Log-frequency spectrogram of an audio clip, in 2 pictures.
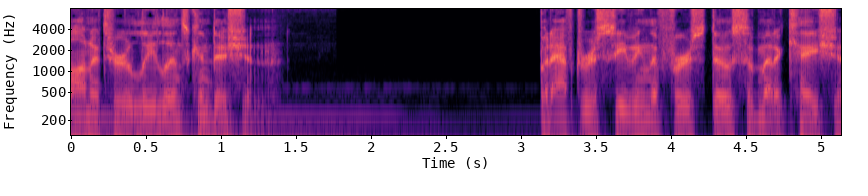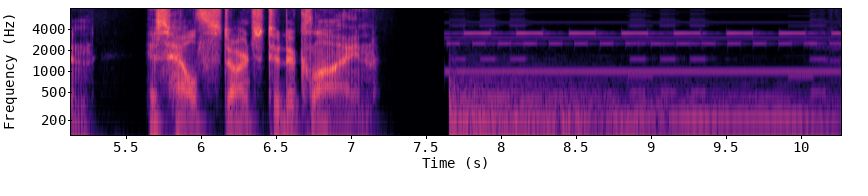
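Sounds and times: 
speech: 0.0 - 1.5, 3.1 - 7.9
hospital monitor machine beeping: 7.7 - 10.2.

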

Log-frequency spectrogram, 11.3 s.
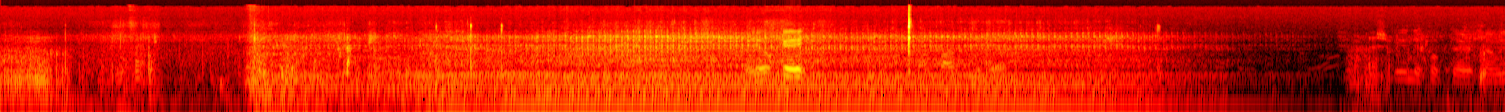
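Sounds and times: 
boat engine starting and running: 1.8 - 9.4
speech: 5.7 - 6.2.

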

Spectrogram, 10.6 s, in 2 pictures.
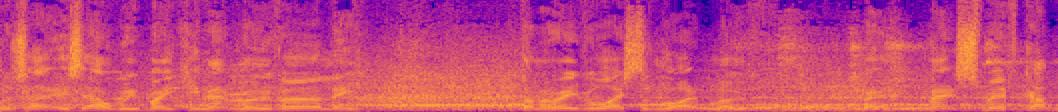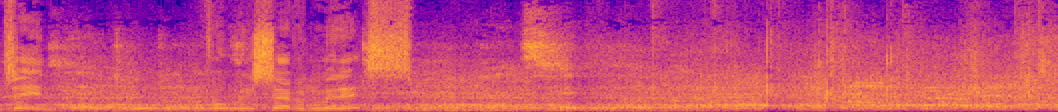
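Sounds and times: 
speech: 0.0 - 9.0
stadium crowd clapping and applauding: 8.4 - 10.5.

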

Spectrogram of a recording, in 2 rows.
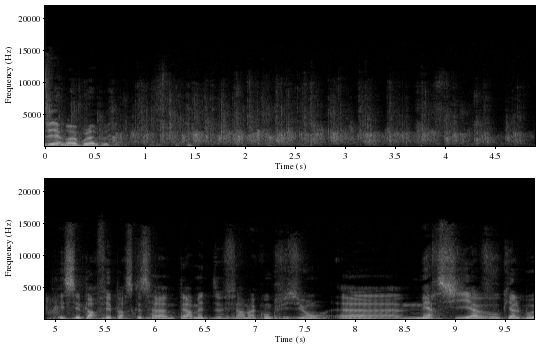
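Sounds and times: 
speech: 0.0 - 1.5, 5.0 - 9.7
audience applause: 0.0 - 5.6.

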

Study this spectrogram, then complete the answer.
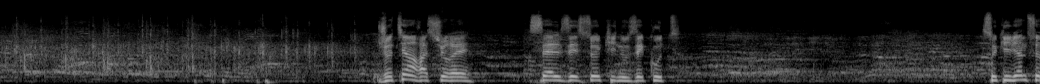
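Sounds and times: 
audience applauding: 0.0 - 3.7
speech: 3.8 - 6.9, 9.9 - 10.3.

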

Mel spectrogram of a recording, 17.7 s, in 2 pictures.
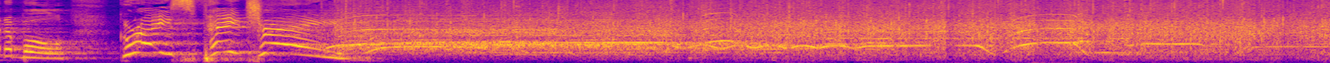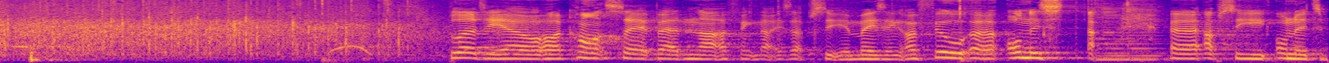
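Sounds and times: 
speech: 0.0 - 4.0, 11.9 - 17.7
cheers and whoops: 2.2 - 9.6, 11.0 - 11.6
crowd applauding: 2.2 - 11.9.

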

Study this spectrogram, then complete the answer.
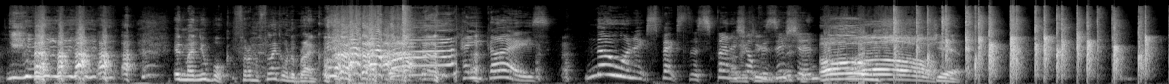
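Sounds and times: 
speech: 0.0 - 9.9
laughter: 0.1 - 1.5, 3.2 - 5.9
brisk uneven hand clapping from a few people: 8.8 - 11.6.

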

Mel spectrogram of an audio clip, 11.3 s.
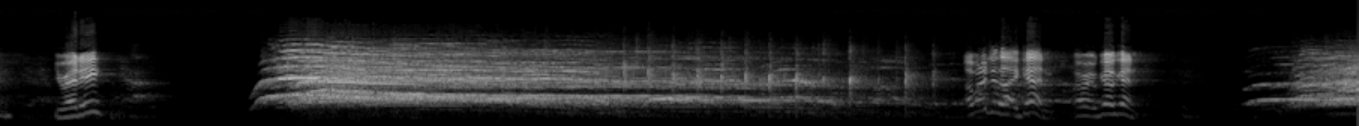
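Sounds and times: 
speech: 0.5 - 1.0
crowd cheering and screaming: 2.1 - 7.1, 10.4 - 11.3
scattered claps: 5.2 - 8.3.

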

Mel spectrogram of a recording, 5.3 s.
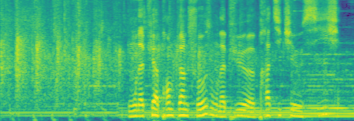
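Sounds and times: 
audience applause: 0.0 - 3.8
speech: 1.9 - 5.2.

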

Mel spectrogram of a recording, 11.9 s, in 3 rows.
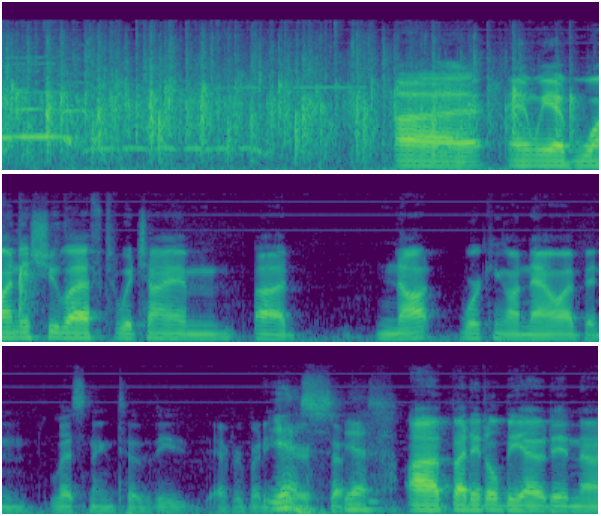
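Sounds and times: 
round of applause: 0.0 - 3.9
speech: 2.6 - 11.9.

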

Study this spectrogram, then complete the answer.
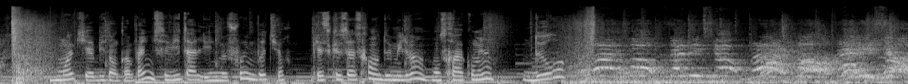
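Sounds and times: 
stun grenade blasts during street protest: 0.1 - 0.7
speech: 0.6 - 9.0.

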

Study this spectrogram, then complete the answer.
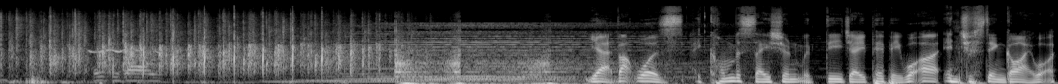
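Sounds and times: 
audience applause: 0.0 - 4.6
speech: 5.9 - 10.5.

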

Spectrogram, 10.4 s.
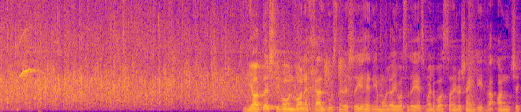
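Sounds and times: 
audience applause: 0.0 - 7.3
speech: 4.9 - 10.4.

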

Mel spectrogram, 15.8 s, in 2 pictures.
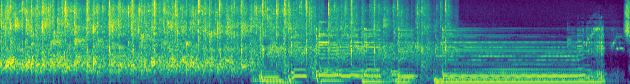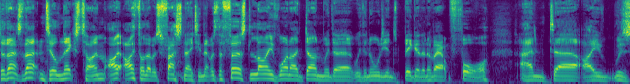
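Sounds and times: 
live audience applause at a festival show: 0.0 - 6.1
loud music with sustained tones: 3.2 - 7.8
speech: 7.9 - 15.7.

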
